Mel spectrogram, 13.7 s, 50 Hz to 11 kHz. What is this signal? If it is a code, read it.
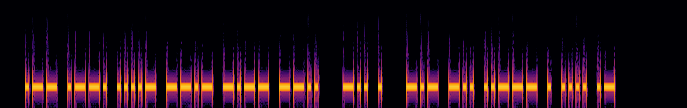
Morse code, heard as a keyed tone, about 17 wpm, 700 Hz. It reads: WP4QYZ DE KD2EHA
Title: USA Callsign DE Callsign - 6 Characters - 17wpm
